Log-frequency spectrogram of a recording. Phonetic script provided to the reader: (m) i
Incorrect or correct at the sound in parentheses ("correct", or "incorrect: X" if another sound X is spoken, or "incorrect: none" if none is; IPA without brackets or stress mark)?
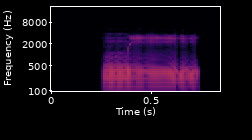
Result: correct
